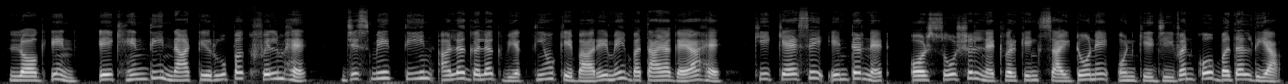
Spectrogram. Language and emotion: Hindi, neutral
